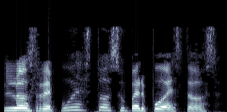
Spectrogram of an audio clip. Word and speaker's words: Los Repuestos Superpuestos: So I don't know if the band translates into Overlapping Spares, but the band pronounced better than what I was pronouncing is Los Repuestos Superpuestos.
